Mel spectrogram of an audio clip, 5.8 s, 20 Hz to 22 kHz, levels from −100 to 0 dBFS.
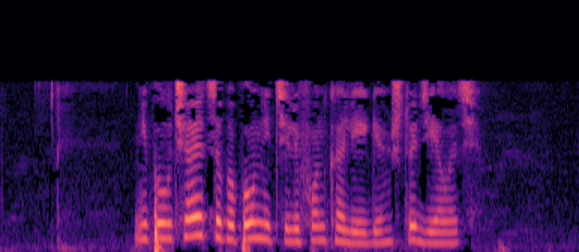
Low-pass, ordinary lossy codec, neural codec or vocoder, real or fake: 7.2 kHz; MP3, 24 kbps; none; real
